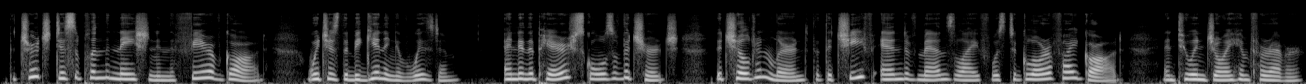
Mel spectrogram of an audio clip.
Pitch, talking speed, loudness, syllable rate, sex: 230 Hz, 200 wpm, -19 LUFS, 5.2 syllables/s, female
